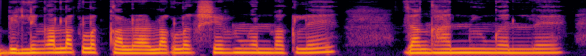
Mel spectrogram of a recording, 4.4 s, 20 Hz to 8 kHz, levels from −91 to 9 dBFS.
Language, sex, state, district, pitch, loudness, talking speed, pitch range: Wancho, female, Arunachal Pradesh, Longding, 205 Hz, -14 LUFS, 205 wpm, 200-210 Hz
